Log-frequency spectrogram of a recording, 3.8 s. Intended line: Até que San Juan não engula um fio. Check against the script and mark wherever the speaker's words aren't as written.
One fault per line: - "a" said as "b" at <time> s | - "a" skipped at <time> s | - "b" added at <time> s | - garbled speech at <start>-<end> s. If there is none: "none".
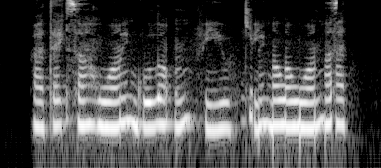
- "que" skipped at 0.6 s
- "não" skipped at 1.2 s
- garbled speech at 2.4-3.5 s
